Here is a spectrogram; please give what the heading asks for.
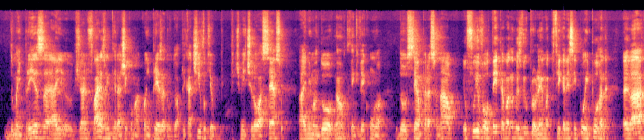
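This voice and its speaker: A man, a priest, giving a spoken meditation in a casual, conversational way with slangy asides and frequent tag questions. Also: mid-range voice. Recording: echoey room.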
